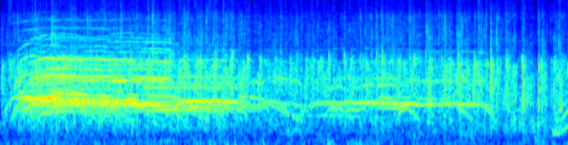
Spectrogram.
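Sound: audience applause and cheering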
